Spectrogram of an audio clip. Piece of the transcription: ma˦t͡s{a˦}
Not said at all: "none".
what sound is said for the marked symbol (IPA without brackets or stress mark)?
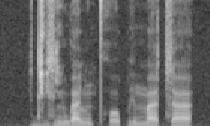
a˦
